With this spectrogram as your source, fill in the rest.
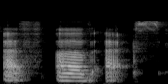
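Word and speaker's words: f(x): thing here is pronounced f of x and i know it looks exactly like f times x with those parentheses there but what it actually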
